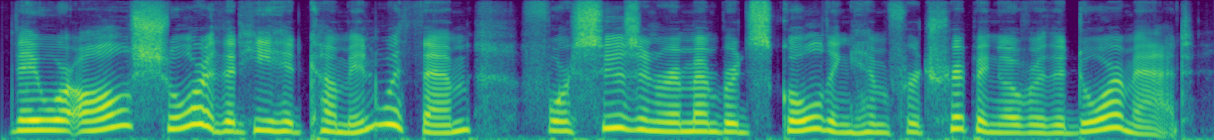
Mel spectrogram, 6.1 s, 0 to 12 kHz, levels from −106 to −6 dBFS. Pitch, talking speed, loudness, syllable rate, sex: 235 Hz, 215 wpm, -17 LUFS, 5.3 syllables/s, female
